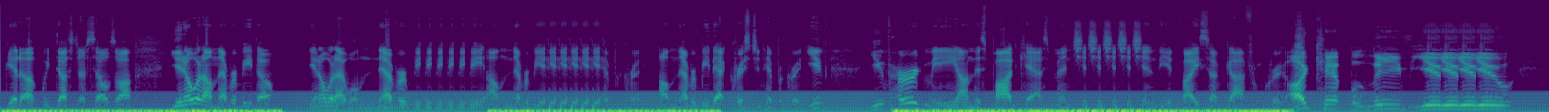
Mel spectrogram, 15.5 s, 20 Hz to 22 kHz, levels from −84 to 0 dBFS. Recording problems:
low rumble; loud; until 3 s, from 5 to 7 s and from 9 to 13 s; 7 dB below the speech
electrical hum; noticeable; throughout; 60 Hz, 15 dB below the speech
audio stuttering; 4 times, first at 4 s

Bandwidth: 18 kHz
